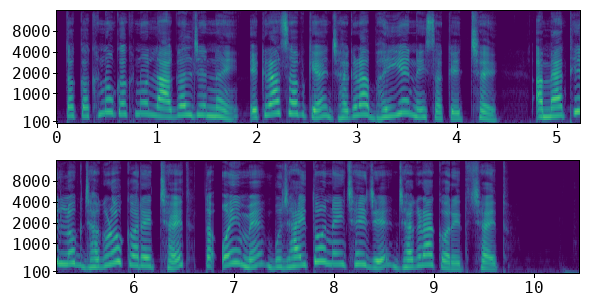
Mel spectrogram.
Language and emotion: Maithili, neutral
